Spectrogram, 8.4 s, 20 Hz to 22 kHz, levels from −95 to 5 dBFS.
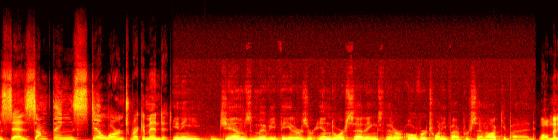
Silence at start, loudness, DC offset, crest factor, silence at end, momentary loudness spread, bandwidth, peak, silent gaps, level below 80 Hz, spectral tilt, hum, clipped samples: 0 s; -17 LUFS; under 0.1%; 14 dB; 0 s; 9 LU; 12 kHz; -2 dBFS; none; -42 dBFS; -5.5 dB/octave; none; under 0.1%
